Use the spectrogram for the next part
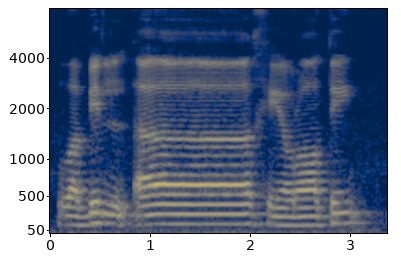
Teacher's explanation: रा को मोटा पढ़ेंगे और हमजा खड़ा ज़बर है, उसको लंबा करेंगे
